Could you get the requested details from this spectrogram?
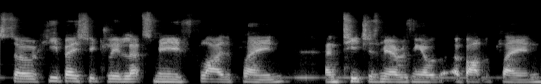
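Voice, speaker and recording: A man speaks at a medium pitch and a moderate pace. His tone is bright and sharp, his intonation fairly even. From southwest England, Exeter, childhood partly in Bali. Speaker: surfer. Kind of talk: casual interview.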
